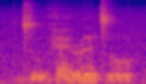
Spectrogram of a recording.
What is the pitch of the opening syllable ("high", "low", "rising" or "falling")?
falling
